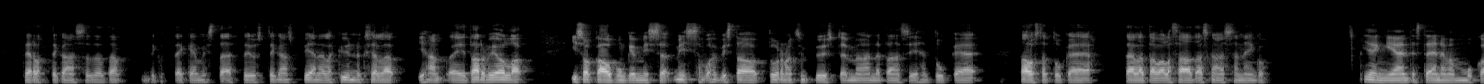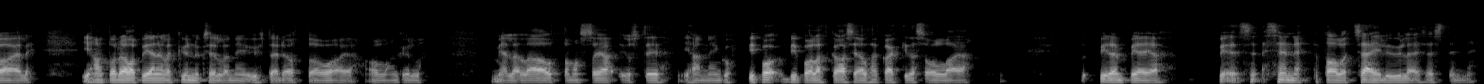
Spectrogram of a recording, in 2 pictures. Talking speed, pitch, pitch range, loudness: 140 wpm, 100 Hz, 95-105 Hz, -27 LUFS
